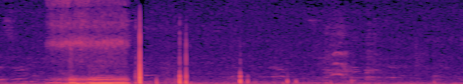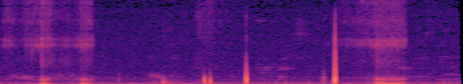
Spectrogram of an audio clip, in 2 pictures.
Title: Snoring dog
